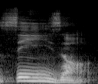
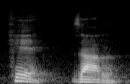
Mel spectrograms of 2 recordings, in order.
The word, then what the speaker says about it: Caesar: 케사르가 영어식으로 발음한 게 C-E-S-E-S-A-R 영어식으로 발음하면 Caesar 이러고 그대로 발음하면 C가 K로 발음되니까 케자르 케자르 똑같은 거거든요.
